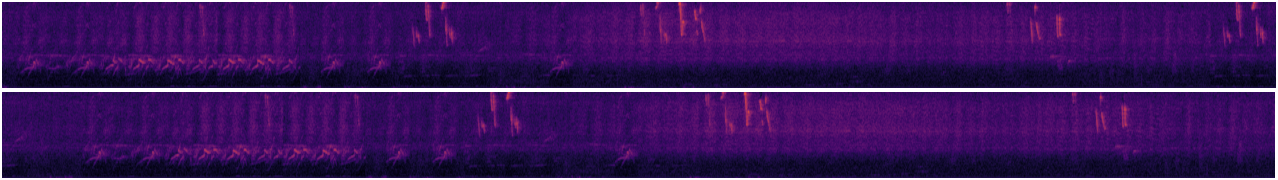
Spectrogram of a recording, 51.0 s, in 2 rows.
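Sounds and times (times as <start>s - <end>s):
outdoor hiss: 0.0s - 50.9s
high bird chirps: 0.3s - 9.7s, 19.9s - 22.0s, 27.2s - 36.4s.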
